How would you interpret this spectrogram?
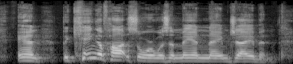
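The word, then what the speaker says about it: Hazor: the most significant city in the north is a city it looks like it's hazel or h-a-z-o-r it's actually pronounced hot sore and the king of hotzor was a man named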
